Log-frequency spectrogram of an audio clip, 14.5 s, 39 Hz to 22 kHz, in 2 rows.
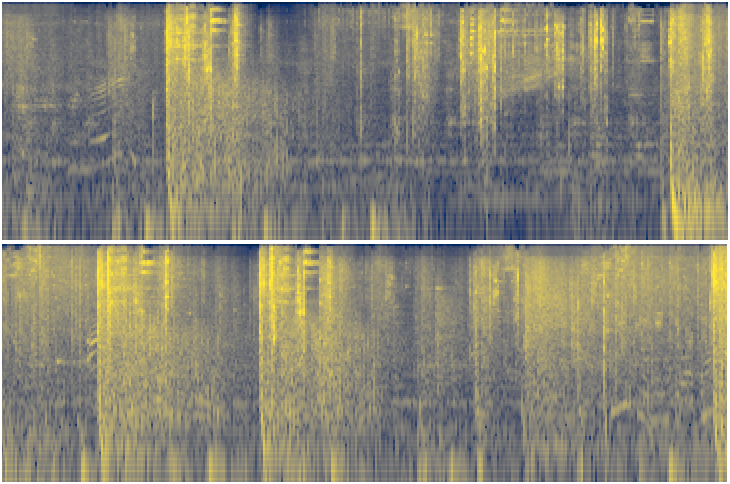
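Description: Gunfire and grenade blasts in the video game The Outer Worlds 2: loud, sharp bursts recurring every couple of seconds amid rattling debris and combat clutter, with game voices speaking between the blasts.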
